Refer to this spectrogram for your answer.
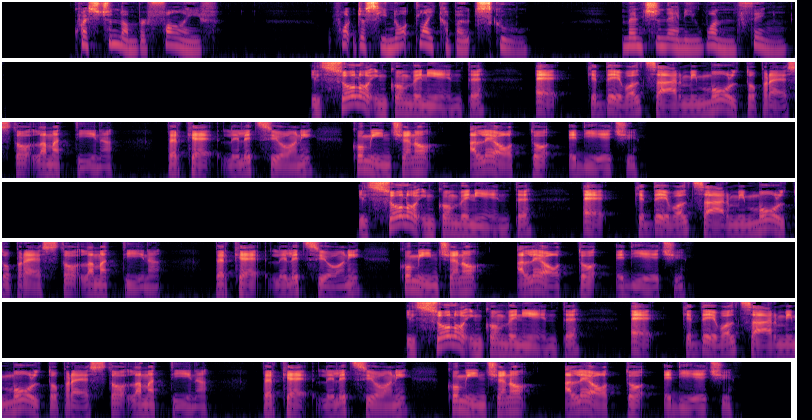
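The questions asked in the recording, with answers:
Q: What does he not like about school?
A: He has to get up very early; lessons start at 8:10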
